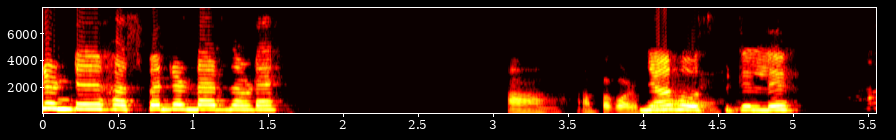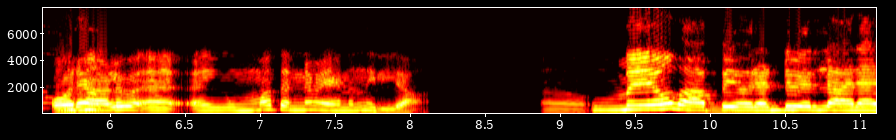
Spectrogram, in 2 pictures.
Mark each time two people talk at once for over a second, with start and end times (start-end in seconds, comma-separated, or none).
none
